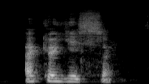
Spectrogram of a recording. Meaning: first-person singular imperfect subjunctive of accueillir
- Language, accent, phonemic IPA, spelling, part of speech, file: French, Canada, /a.kœ.jis/, accueillisse, verb, LL-Q150 (fra)-accueillisse.wav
